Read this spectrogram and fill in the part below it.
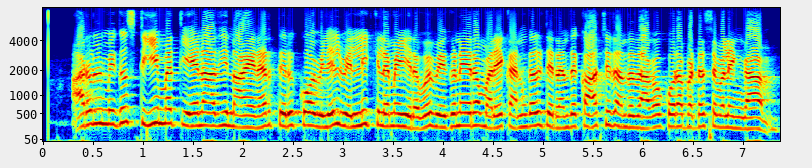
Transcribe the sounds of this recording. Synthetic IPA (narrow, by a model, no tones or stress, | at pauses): ʔɐɾɯɭmɪɣɯsʈiːmɐt̪eːnaːðinaːjɐnɐɾt̪ɪɾɯkːoːʋɪlɪlʋɛɭːikːɪlɐmɐɪɾɐʋɯʋɛɣɯneːɾɐmʋɐɾɐɪkɐnɡɐɭt̪ɪɾɐnd̪ɯkaːɾt͡ʃːit̪ɐnd̪ɐðaːɣɐkuːɾɐp̬ːɐʈːɐsɪʋɐlɪŋɡaːm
